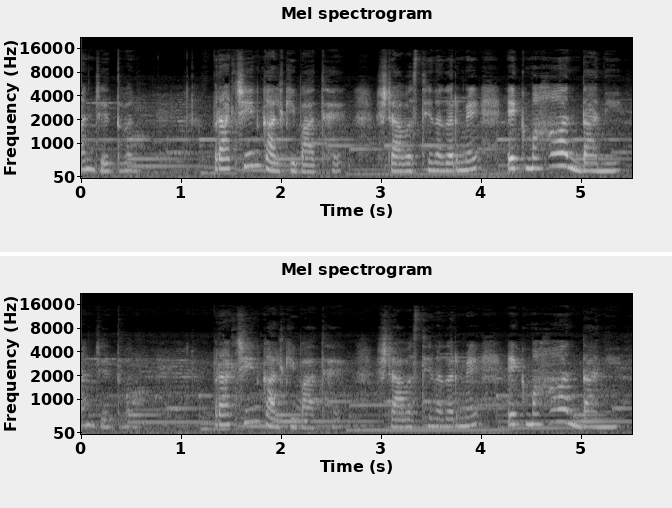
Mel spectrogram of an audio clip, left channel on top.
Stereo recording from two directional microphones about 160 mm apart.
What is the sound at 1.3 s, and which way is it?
A woman's voice, 30° left (ahead or behind).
